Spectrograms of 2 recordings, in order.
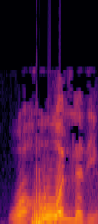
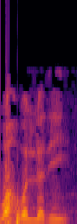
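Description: First: The h is followed by a u vowel. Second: The h has no vowel after it. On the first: This follows the reading tradition being taught. "قراءة برواية حفص عن عاصم يضمها" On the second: This follows a different reading tradition. "إذا قلت وهو الذي سكنتها"

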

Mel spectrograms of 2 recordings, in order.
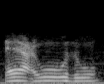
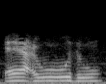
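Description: No difference in how they are said.

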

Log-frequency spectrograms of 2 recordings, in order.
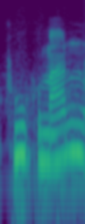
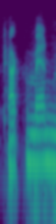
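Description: First: The name is said with German pronunciation. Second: The name is said with American pronunciation.

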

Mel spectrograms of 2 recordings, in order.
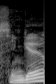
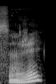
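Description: First: The name is said with American English sounds. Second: The name is said with French sounds. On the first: "Aux États-Unis, on prononce Singer" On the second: "en France Singer"

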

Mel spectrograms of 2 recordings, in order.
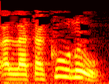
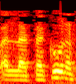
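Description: First: The verb ends with a u vowel. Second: The verb ends with an a vowel. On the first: The particle is read as a lightened form of anna. "dibaca juga dengan rafa" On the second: The particle is read as the infinitive an that governs the verb. "dibaca nasab"

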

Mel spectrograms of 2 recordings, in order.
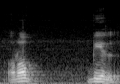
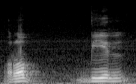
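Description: Both takes have the same delivery.

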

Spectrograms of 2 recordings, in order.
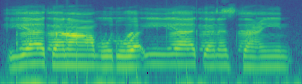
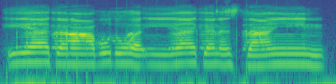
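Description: The two takes are said the same way.

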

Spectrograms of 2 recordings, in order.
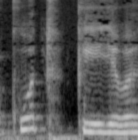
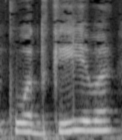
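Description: First: The final д of код is devoiced to т. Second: The final д of код stays voiced. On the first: The speaker calls it wrong. "Дуже ріже вухо" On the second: The speaker calls it right. "дзвінки приголосні, ніколи не оглушуються"

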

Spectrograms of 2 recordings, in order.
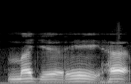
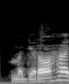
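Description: First: The vowel after r leans toward e. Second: The vowel after r is an open a. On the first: "al-imalah al-kubra ... akrab ila al-ya" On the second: "Seperti majraha dibaca majreha"

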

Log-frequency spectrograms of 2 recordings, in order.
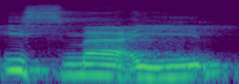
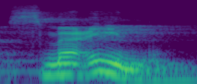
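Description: First: The name starts with 'i' and ends in 'l'. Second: The name drops the 'i' and ends in 'n'. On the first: The speaker calls it right. "au lieu de dire Ismaïl" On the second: The speaker calls it wrong. "ils enlèvent une lettre et remplacent une autre"

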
